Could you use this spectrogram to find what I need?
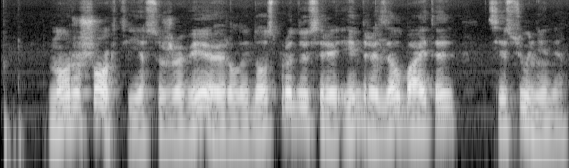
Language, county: Lithuanian, Kaunas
